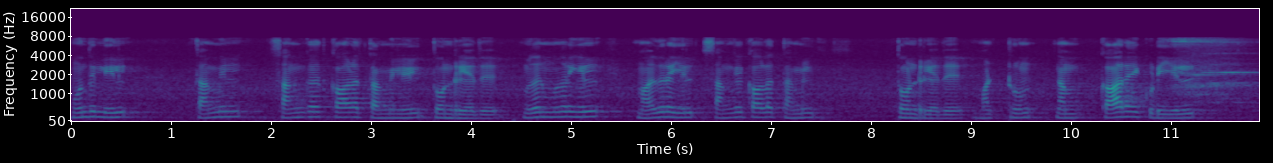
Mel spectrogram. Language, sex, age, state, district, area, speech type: Tamil, male, 18-30, Tamil Nadu, Pudukkottai, rural, spontaneous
